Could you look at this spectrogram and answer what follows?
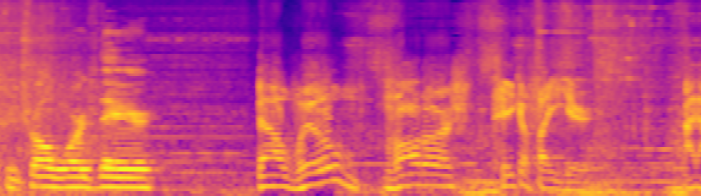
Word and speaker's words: Waldorf: down or at least denying a vision from wardle waldorf sorry i'll pronounce it correctly at some point all right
